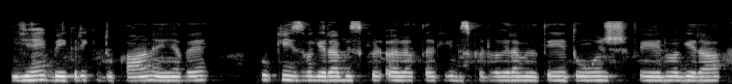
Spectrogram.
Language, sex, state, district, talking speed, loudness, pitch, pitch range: Hindi, male, Rajasthan, Jaipur, 155 wpm, -15 LUFS, 190 Hz, 185-195 Hz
